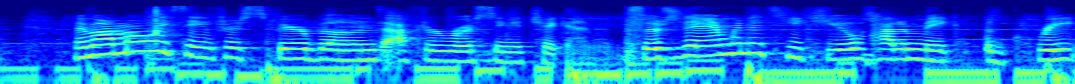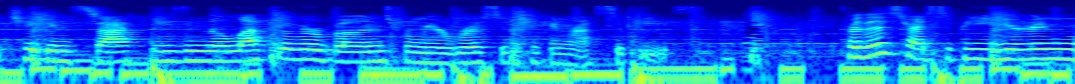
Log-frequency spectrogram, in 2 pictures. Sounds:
Music, Speech

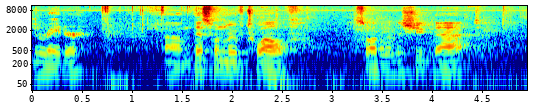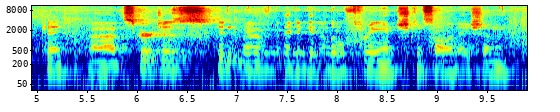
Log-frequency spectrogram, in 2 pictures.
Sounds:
Speech

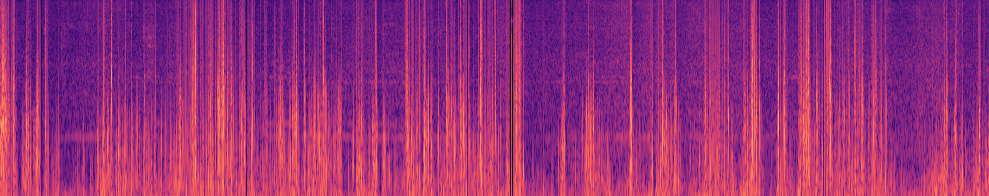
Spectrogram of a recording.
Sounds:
Wind noise (microphone), wind noise

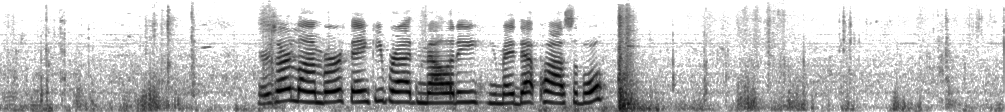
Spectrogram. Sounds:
Speech

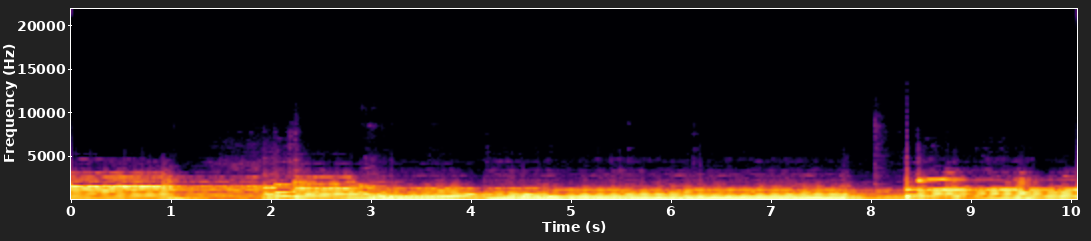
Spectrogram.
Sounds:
Hammond organ, playing hammond organ, Organ

